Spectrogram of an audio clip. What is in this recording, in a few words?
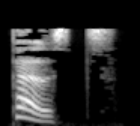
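"posts", British English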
